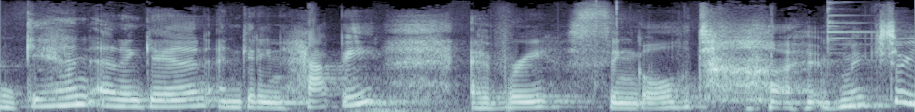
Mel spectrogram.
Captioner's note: laughs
